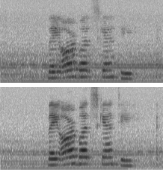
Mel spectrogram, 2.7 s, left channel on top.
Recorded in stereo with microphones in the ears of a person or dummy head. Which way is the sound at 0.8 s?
65° right (ahead or behind).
